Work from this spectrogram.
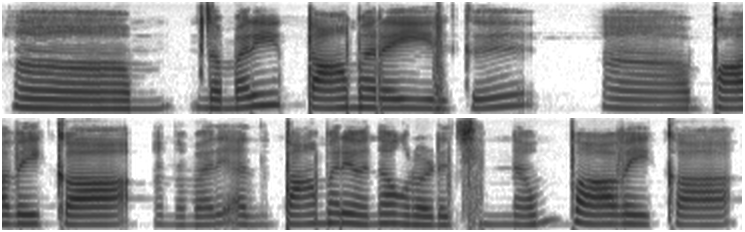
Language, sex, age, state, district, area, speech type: Tamil, female, 18-30, Tamil Nadu, Tiruchirappalli, rural, spontaneous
